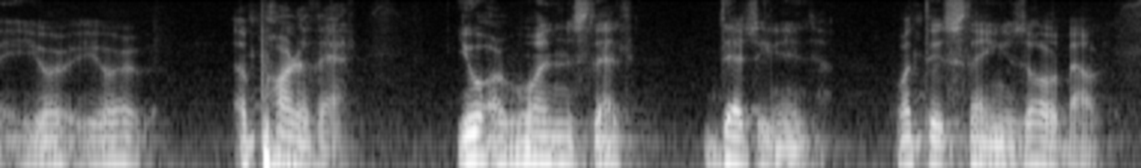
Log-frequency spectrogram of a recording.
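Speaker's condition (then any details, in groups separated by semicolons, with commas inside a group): ALS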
